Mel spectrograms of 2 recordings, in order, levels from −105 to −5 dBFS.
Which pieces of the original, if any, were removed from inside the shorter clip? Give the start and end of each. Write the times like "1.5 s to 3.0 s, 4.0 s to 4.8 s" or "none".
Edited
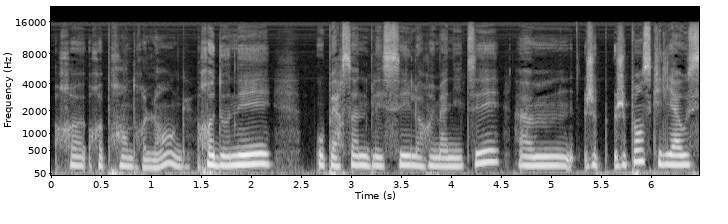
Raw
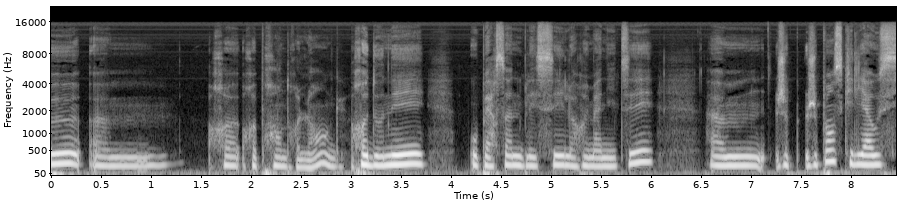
6.1 s to 6.5 s

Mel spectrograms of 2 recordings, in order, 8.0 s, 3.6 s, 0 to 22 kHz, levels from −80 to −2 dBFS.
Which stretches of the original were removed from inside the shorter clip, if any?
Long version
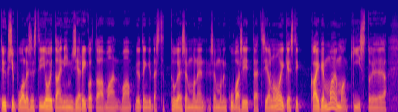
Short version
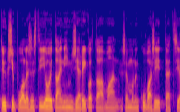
2.4 s to 4.1 s

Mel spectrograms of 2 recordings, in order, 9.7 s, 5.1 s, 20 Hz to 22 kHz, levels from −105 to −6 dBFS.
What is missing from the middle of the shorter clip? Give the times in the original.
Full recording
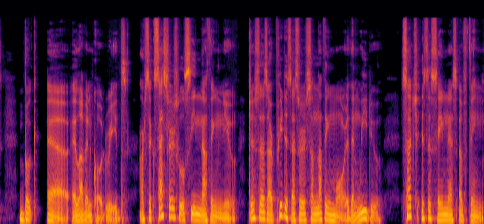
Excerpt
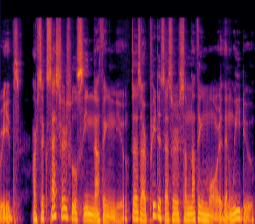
4.8 s to 5.2 s

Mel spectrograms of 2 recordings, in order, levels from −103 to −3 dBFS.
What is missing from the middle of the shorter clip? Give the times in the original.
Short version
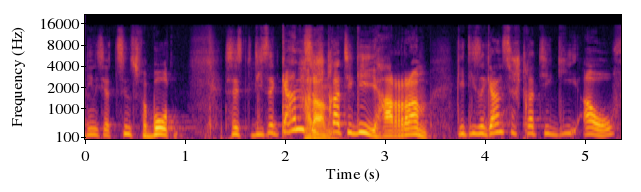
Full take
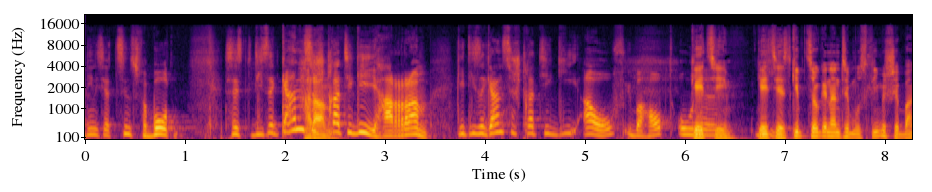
none

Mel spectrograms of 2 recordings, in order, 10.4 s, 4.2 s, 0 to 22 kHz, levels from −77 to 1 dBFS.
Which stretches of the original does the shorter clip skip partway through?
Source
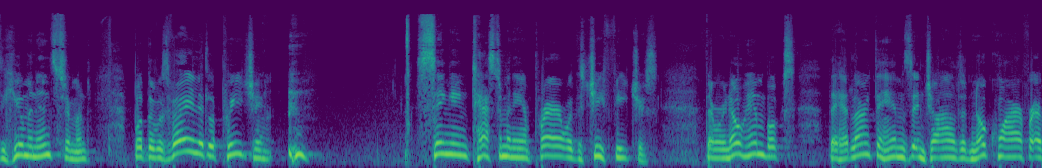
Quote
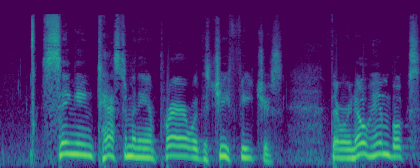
none

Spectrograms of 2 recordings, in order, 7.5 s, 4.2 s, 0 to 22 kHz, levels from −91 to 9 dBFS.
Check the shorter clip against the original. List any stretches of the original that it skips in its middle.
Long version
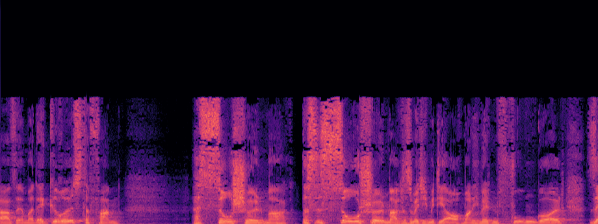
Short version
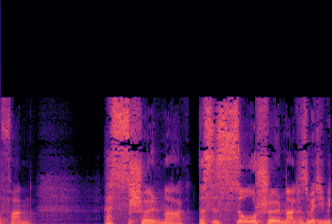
2.7 s to 2.9 s

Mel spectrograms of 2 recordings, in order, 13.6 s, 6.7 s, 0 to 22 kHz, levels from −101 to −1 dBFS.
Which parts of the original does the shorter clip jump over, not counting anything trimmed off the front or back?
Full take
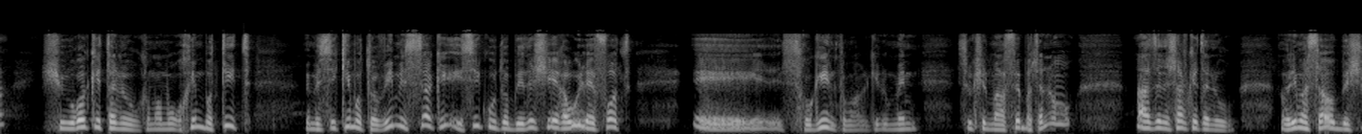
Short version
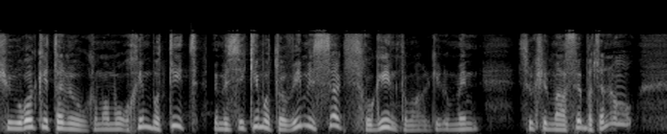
2.6 s to 3.0 s, 4.4 s to 7.8 s

